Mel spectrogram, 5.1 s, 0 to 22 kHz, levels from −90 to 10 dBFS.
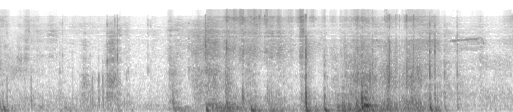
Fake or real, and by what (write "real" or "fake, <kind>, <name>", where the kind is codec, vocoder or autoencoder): real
